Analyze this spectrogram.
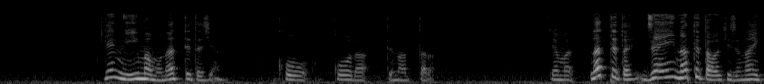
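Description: A young woman speaks close to a microphone, calmly and in short bursts.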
